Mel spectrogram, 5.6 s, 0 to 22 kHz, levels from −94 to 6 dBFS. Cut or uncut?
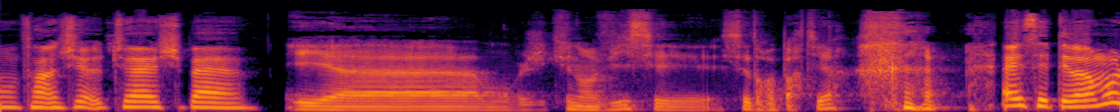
cut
